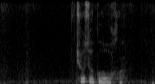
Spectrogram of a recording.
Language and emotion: Russian, sad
